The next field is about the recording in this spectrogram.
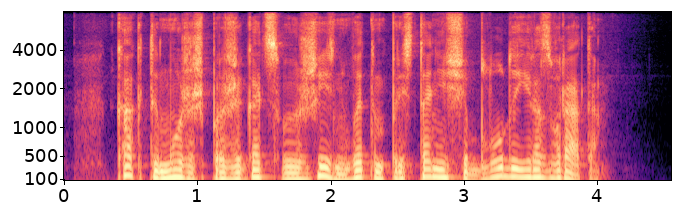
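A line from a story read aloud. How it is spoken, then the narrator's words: Plain. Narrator (Russian): тот говорит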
